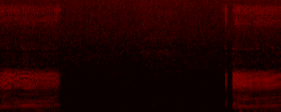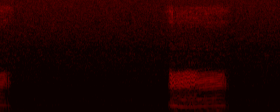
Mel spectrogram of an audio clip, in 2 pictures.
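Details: Pet pug snoring while asleep.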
